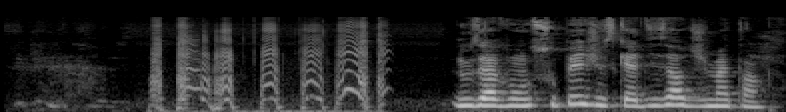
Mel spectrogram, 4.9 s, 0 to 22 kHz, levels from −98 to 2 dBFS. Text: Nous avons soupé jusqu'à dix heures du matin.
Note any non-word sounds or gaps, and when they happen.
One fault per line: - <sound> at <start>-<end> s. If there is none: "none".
- squeak at 0.9-2.5 s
